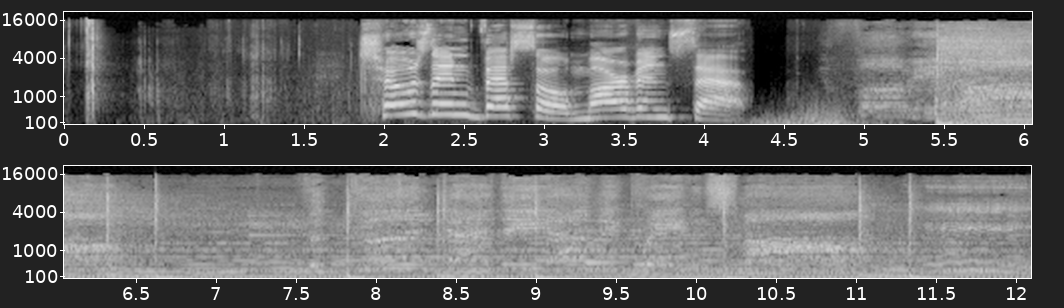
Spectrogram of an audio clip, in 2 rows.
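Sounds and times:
envelope snapping open: 0.0s - 1.5s
paper and card crinkling: 0.0s - 1.8s.

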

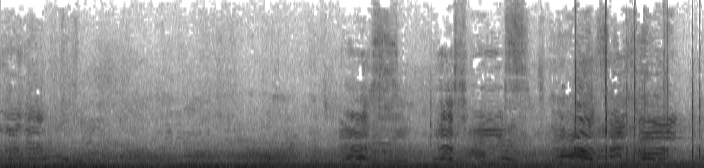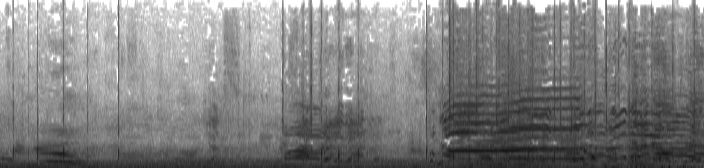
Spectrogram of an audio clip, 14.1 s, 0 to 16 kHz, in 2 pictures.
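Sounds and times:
outdoor background rumble: 0.0s - 14.0s.

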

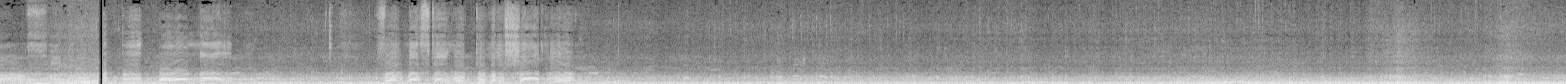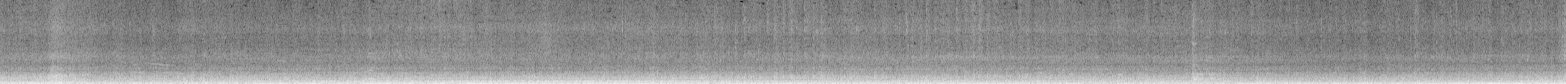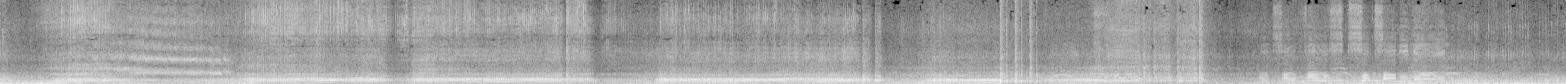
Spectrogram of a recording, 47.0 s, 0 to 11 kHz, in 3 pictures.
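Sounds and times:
engine revving and accelerating: 0.0s - 1.4s, 13.5s - 17.0s, 30.4s - 43.6s
engines idling: 0.0s - 36.0s, 36.6s - 46.9s.

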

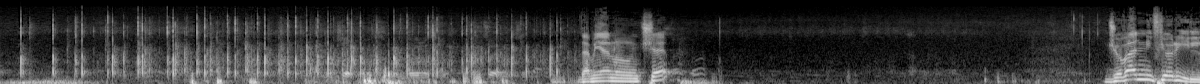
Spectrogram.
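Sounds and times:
group of people clapping: 0.2s - 6.1s.

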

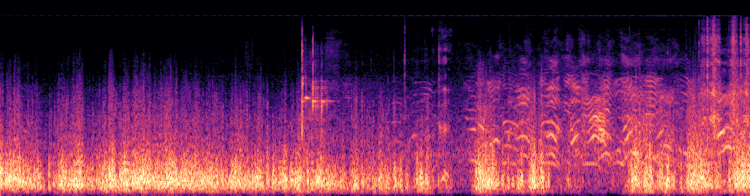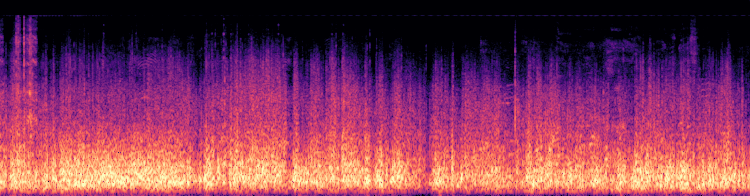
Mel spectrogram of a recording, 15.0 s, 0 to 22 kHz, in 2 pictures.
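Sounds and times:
crowd cheering and shouting: 4.2s - 7.4s.

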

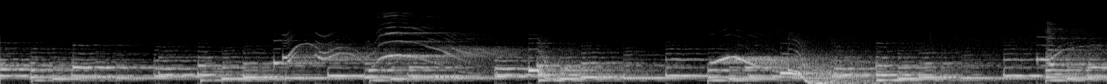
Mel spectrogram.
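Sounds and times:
plucked background music: 0.0s - 11.0s.

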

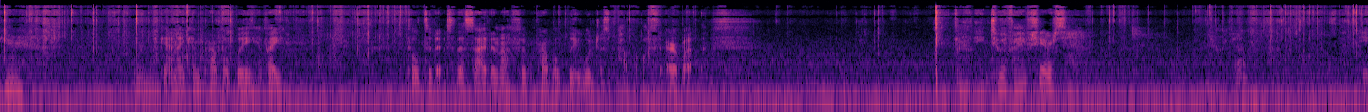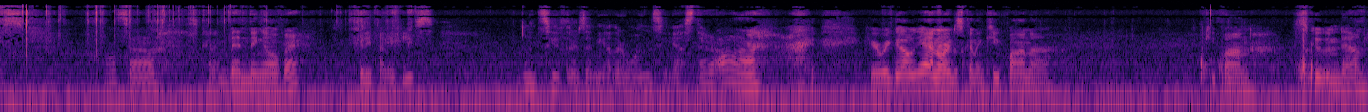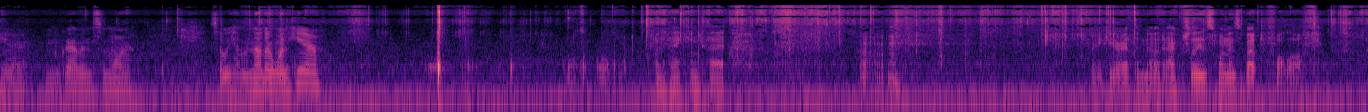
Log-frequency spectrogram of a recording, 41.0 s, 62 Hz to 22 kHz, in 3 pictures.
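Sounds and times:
steady low rumble: 0.0s - 41.0s.

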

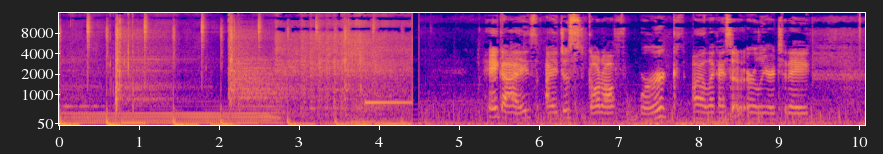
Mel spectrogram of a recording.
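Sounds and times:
car engine rumbling: 0.0s - 7.0s
in-cabin road noise: 2.2s - 4.6s
short steady beep: 3.8s - 4.4s.

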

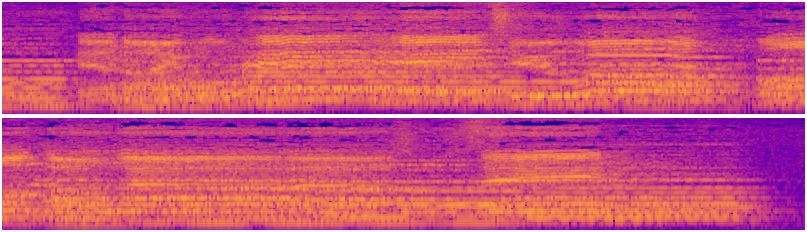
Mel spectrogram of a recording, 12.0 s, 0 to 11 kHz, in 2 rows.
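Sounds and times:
congregation singing a hymn: 0.0s - 11.8s.

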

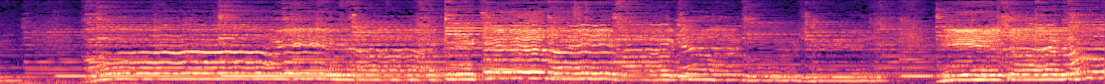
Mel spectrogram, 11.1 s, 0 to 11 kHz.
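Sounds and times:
man and woman singing: 0.0s - 11.0s
plucked zithers: 0.0s - 11.0s.

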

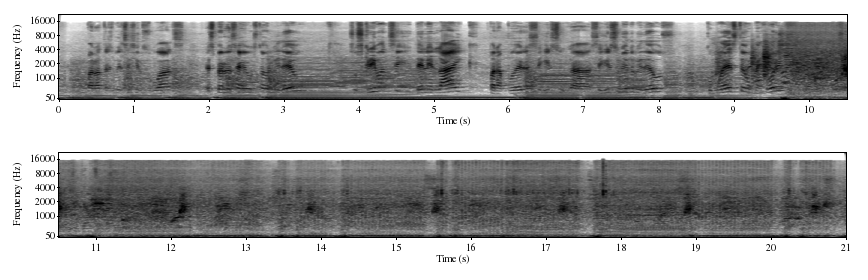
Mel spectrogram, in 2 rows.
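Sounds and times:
subwoofer deep bass notes: 0.0s - 21.0s
crowd voices: 8.7s - 21.0s.

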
